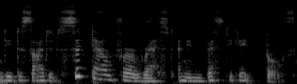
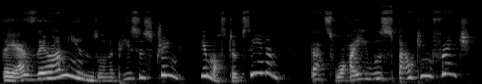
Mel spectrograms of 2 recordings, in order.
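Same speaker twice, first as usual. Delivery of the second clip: louder, higher rough market voice; know-all Cockney bystander; 6 semitones higher, 5 dB louder than usual. Acted. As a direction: lay down the law to the crowd. Same man, rough Londoner.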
